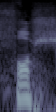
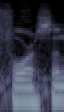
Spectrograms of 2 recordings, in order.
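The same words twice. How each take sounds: First: The name is said with a Swedish pronunciation. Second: The name is said with an English pronunciation. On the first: This is the original native form of the name. "That's how you pronounce that. Which nobody ever will say" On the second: This is the form everyone uses online. "Like in Sweden, they all say Forsen now"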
